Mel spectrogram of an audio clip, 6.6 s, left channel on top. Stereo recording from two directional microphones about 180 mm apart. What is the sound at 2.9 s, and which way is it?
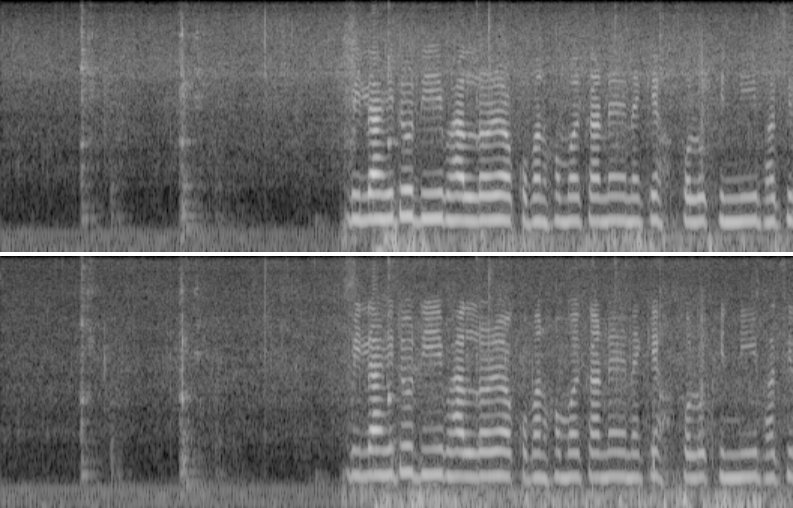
Speech, 15° left (ahead or behind).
